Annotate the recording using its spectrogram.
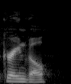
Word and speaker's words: Greenville: He was born March 23rd, 1949, down in Greenville, South Carolina. Grew up working on his family farm. – I think it's pronounced Greenville. – I'm pretty sure it's Greenville. – No. They pronounce it Greenville.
